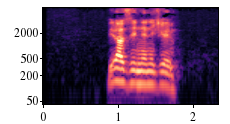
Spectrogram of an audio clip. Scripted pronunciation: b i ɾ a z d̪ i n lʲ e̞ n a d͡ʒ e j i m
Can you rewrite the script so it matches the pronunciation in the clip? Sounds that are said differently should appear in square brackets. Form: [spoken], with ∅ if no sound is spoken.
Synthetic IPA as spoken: b i ɾ a z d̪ i n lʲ e̞ n [e] d͡ʒ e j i m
